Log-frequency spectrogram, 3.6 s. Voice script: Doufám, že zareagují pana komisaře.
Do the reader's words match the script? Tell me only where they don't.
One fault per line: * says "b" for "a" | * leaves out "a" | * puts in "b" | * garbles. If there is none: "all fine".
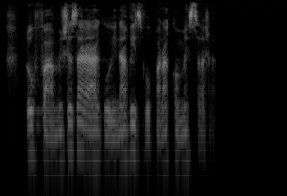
* puts in "na výzvu"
